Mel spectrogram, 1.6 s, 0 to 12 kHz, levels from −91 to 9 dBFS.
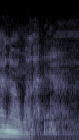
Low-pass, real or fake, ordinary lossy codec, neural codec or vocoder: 10.8 kHz; real; none; none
